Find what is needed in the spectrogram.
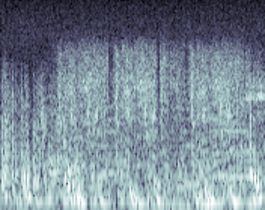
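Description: Cartoon crash sound effect: a long, dense crashing noise made of many quick falling strokes, over background music.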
